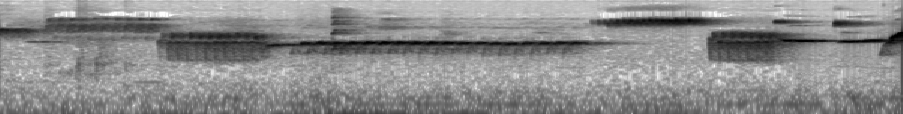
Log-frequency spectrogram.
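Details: Canary, freshly through its moult, practising its song: high trills, buzzy rattling blocks and a long level whistle lasting about two seconds, then more buzzy bursts and sliding whistled notes.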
